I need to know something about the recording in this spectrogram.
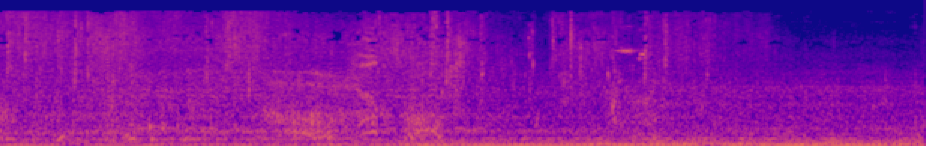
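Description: Footsteps splash slowly through shallow water.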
